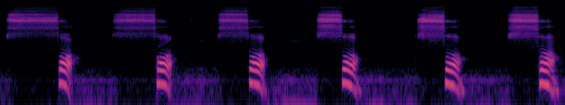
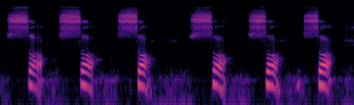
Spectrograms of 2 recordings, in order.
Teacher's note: ہماری آواز موٹی ہو جائے گی اور زبان بھی پیچھے سے تھوڑی سی موٹی ہو جاتی ہے، زبان سکڑ جاتی ہے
